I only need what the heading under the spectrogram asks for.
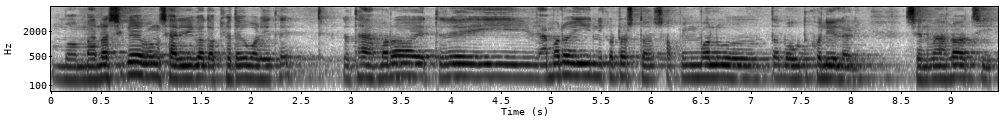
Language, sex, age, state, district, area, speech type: Odia, male, 30-45, Odisha, Puri, urban, spontaneous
